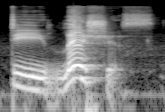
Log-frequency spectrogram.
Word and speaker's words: delicious: That means that the li I shish is the primary stress syllable. So this will be said loudest and longest. Delicious.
